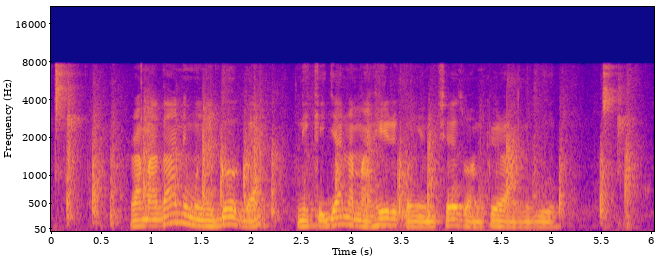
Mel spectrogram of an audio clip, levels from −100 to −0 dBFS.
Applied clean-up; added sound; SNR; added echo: none; Run; 9 dB; none.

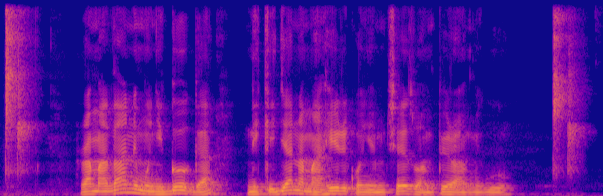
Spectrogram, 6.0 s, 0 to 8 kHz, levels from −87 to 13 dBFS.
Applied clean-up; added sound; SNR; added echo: none; none; none; none.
